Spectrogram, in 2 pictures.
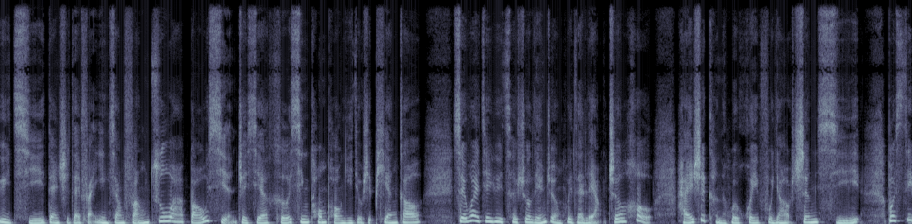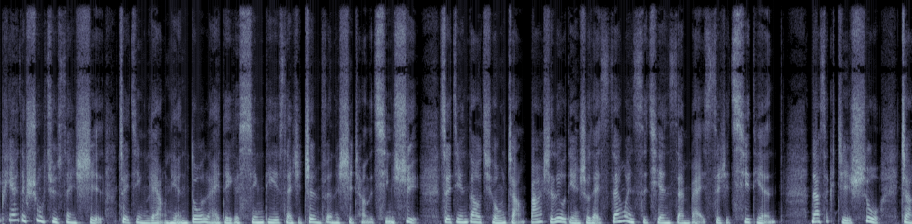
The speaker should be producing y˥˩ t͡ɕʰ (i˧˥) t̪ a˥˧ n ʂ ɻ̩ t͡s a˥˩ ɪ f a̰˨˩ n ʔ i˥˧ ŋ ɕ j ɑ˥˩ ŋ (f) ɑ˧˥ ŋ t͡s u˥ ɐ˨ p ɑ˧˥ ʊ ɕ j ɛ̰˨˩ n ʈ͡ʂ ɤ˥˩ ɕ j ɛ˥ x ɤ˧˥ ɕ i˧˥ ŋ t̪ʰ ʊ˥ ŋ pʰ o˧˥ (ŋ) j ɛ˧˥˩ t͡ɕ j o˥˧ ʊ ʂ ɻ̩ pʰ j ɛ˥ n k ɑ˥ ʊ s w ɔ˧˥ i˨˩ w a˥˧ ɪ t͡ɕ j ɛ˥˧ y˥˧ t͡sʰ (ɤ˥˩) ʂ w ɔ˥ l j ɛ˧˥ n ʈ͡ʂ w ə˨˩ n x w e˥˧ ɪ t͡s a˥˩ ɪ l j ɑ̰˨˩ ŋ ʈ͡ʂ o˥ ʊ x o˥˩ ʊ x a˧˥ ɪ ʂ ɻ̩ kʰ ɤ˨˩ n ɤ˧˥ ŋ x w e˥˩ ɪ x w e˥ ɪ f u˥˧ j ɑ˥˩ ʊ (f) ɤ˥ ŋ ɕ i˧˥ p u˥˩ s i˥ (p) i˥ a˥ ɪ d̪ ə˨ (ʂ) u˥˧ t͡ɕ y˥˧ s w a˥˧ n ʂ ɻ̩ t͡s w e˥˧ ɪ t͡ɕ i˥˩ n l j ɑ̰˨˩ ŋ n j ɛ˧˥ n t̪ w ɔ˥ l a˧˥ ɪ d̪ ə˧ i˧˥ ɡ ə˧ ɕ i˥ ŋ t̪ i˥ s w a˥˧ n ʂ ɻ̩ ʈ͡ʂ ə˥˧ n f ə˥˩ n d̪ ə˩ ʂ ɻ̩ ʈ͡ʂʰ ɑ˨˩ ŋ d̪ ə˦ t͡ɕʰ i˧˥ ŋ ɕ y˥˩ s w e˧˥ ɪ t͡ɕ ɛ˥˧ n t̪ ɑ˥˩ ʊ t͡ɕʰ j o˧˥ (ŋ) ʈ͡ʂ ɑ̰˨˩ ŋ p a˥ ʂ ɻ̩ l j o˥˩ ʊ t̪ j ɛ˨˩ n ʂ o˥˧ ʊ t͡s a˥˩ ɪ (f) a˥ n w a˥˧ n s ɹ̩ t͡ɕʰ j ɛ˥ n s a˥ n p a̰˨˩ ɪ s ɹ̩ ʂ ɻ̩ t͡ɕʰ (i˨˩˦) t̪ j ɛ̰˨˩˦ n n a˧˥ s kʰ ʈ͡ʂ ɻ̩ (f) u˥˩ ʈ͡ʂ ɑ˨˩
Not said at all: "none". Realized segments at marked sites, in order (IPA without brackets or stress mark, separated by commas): i˧˥, f, ŋ, ɤ˥˩, ʂ, pʰ, ʂ, ŋ, s, i˥, ʂ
